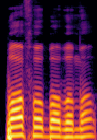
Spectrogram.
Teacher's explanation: प फ ब भ म ओष्ठ से बोलते हैं।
